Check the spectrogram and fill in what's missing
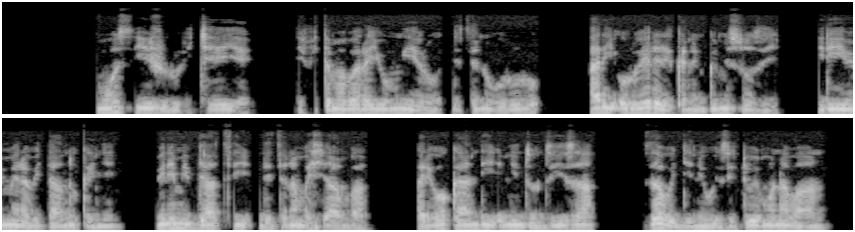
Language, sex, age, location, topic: Kinyarwanda, male, 36-49, Nyagatare, agriculture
